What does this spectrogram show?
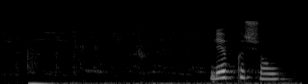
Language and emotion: Russian, neutral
